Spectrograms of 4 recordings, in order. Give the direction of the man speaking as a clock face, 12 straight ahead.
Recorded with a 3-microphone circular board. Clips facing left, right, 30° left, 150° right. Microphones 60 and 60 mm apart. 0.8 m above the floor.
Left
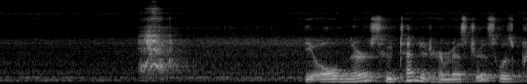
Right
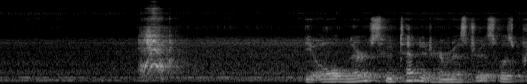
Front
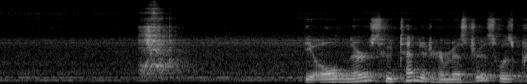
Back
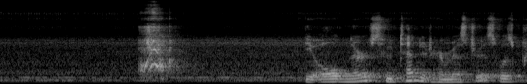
9 o'clock.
